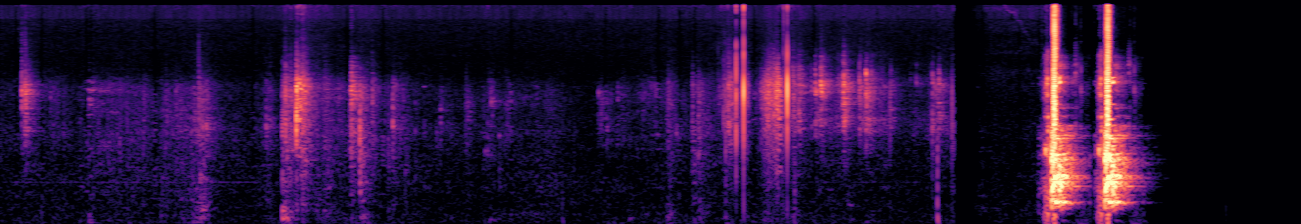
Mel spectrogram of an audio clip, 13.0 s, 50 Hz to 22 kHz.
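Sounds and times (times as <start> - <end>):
light rustling and clicking: 6.0 - 9.6
dog barking: 10.4 - 11.5.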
